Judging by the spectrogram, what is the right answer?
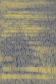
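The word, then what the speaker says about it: Leh: what are there Capitals do you know okay लेट me tell now Jammu and Kashmir are Srinagar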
